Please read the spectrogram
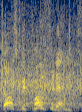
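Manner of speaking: a loud commanding call; preaching shout. Real, not acted. Preacher urging the church, loud commanding shout. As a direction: shout it out to the congregation. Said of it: "preacher exhorts at full force".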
